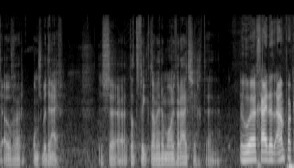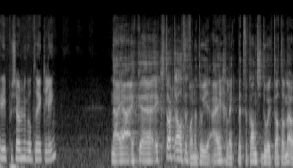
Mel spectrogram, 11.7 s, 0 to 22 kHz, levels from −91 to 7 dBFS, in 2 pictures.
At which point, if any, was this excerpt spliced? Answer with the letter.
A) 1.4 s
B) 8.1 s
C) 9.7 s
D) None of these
C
